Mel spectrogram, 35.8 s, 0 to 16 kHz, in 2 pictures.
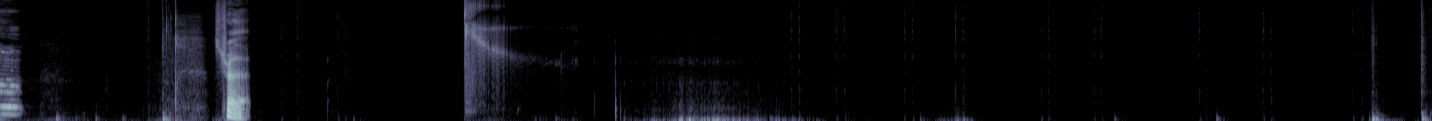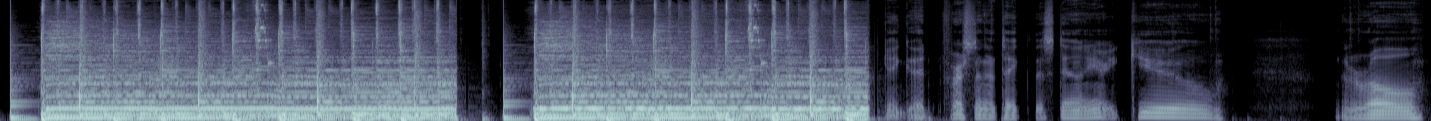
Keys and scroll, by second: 1.9 space, 17.7 space, 23.3 space, 28.4 space.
